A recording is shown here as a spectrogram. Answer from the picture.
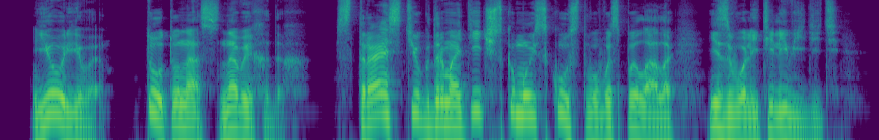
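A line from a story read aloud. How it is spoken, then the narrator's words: Loud, unabashed. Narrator (Russian): ответил режиссер громко и совершенно не стесняясь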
